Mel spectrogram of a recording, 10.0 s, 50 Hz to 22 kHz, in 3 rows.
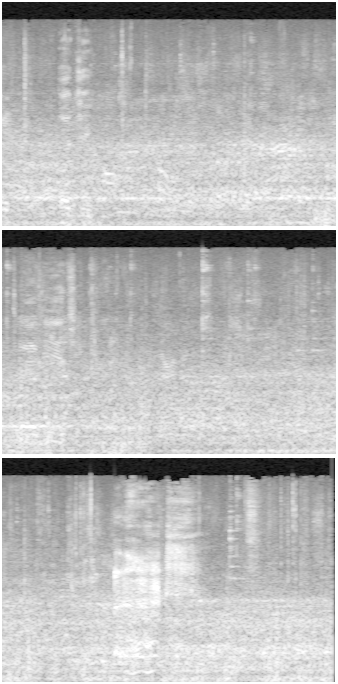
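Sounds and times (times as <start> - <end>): people talking: 0.0 - 9.3
jet engine rumble: 0.0 - 10.0.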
